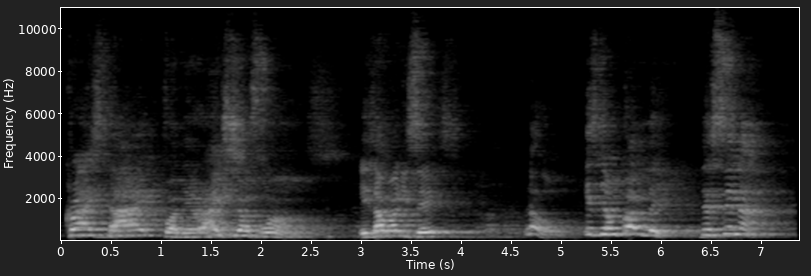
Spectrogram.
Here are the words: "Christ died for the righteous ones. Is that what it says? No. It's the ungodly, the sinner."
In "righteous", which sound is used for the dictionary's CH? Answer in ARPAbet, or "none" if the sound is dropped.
CH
